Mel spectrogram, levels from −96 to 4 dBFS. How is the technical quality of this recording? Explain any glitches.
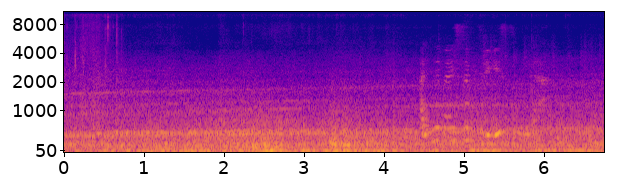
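No glitches are audible anywhere in the recording, and the technical quality holds steady throughout.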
